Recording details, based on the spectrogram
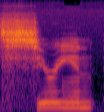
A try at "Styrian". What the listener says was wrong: Styrian? There's a T in there.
